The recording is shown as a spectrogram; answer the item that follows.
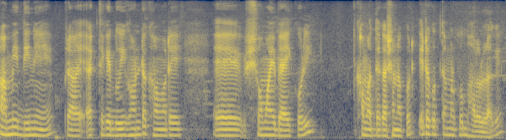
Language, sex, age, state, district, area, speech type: Bengali, male, 45-60, West Bengal, South 24 Parganas, rural, spontaneous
